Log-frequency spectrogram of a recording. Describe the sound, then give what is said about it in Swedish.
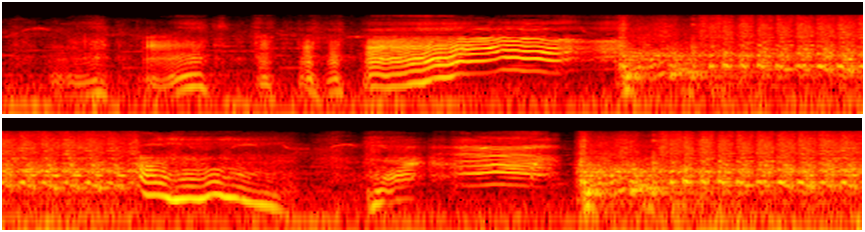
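A human voice imitates a hard-to-start Ford Taunus car engine, with stuttering cranking bursts, warbling rising and falling tones, then a sustained rough, buzzing engine-like drone broken by brief sputters. “det är en svårstartad Ford Taunus”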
